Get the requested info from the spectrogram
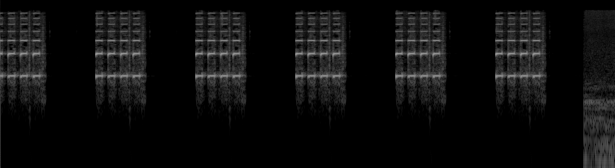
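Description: Smartphone alarm beeping: six bursts of four quick high beeps, one burst a second, which stop shortly before the end.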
